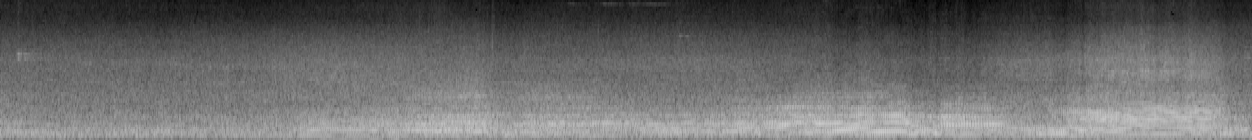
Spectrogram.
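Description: A motor engine running, growing louder from about four seconds in, with its pitch shifting near the end.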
